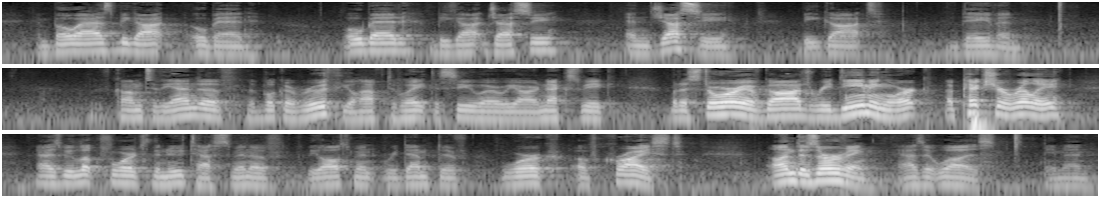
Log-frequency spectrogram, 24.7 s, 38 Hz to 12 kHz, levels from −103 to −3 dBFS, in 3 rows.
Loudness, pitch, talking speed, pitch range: -25 LUFS, 115 Hz, 150 wpm, 100-130 Hz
